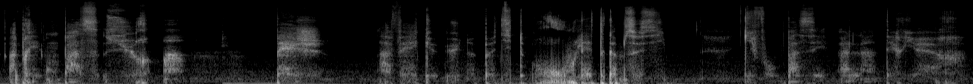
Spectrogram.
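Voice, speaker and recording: A man whispering in a breathy, crackly voice, casually murmuring a step-by-step ASMR commentary as he thinks aloud. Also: takes it slowly, pushed and bright. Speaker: ASMR video creator.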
